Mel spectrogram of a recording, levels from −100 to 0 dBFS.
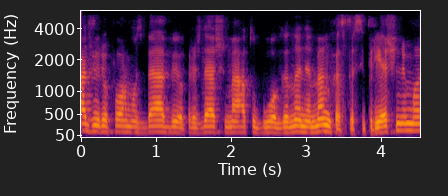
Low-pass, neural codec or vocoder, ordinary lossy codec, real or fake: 5.4 kHz; autoencoder, 48 kHz, 128 numbers a frame, DAC-VAE, trained on Japanese speech; AAC, 32 kbps; fake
